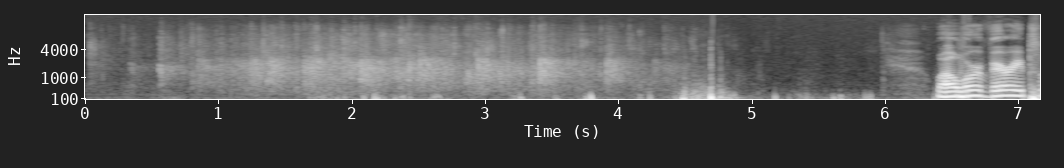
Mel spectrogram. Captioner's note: applause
